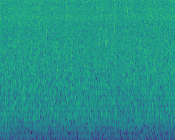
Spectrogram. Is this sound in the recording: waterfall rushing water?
yes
